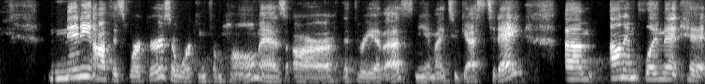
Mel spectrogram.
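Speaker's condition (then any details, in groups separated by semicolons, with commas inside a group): No condition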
